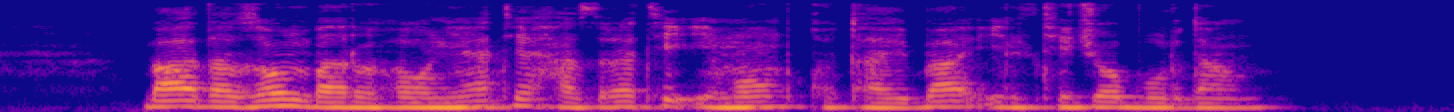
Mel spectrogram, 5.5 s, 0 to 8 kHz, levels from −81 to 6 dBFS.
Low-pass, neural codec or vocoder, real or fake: 7.2 kHz; codec, 16 kHz, 8 kbps, FreqCodec, smaller model; fake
